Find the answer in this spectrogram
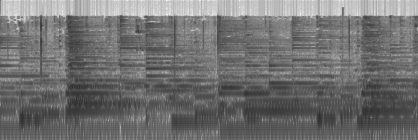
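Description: Acoustic guitar playing a plucked instrumental intro, its melody notes moving over a held low bass note.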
